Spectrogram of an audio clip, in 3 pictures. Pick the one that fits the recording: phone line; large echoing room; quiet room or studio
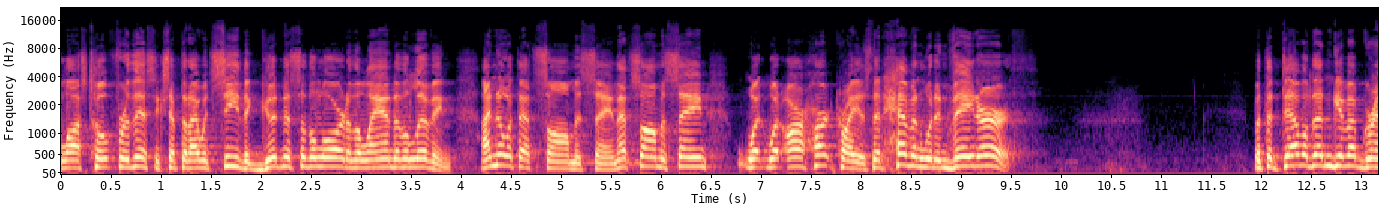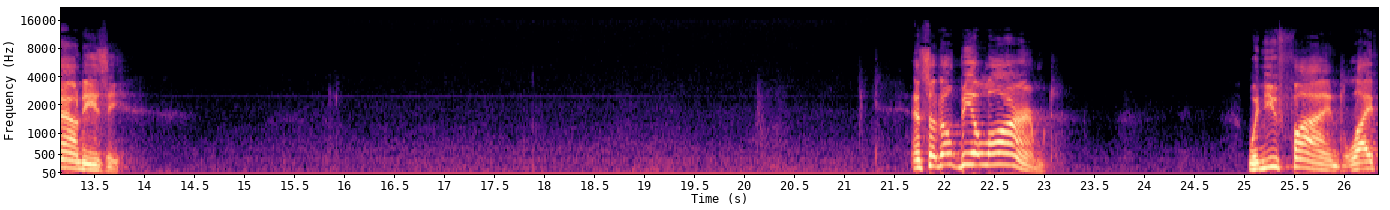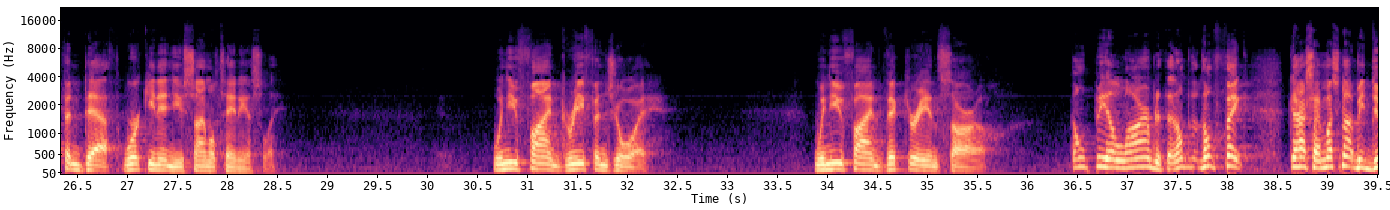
large echoing room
